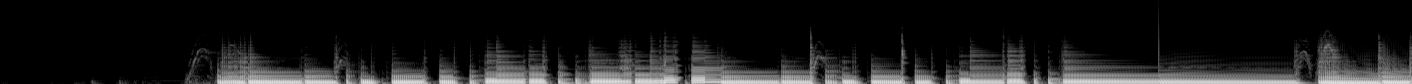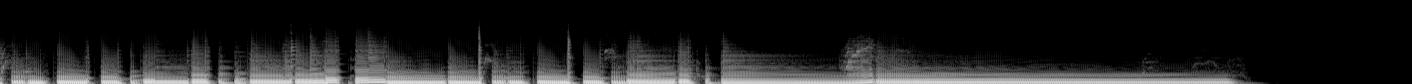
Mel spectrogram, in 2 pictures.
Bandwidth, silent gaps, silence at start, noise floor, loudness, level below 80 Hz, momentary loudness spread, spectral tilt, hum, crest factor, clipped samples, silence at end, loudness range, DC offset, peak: 2.6 kHz; none; 2.2 s; -78 dBFS; -15 LUFS; -18 dBFS; 5 LU; -13 dB/octave; none; 14 dB; under 0.1%; 1.75 s; 3 LU; under 0.1%; 0 dBFS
